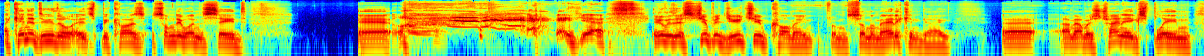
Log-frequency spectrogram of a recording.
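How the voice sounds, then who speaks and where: A man from the south of Scotland hosting a podcast in casual chat, rambling, swearing freely and laughing at his own jokes. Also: fairly high pitch. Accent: southern Scottish. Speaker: podcast host.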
